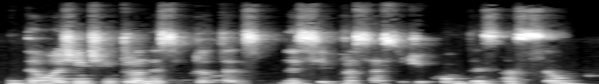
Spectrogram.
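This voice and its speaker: A Brazilian woman speaking reflectively as an interview guest, pausing and repeating phrases as she thinks. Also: medium pitch, steady tone, a bit bright, rough recording. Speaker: playwright and theatre artist, podcast guest.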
